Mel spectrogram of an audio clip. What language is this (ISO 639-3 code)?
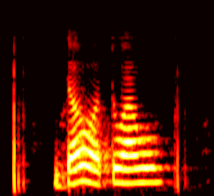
gej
